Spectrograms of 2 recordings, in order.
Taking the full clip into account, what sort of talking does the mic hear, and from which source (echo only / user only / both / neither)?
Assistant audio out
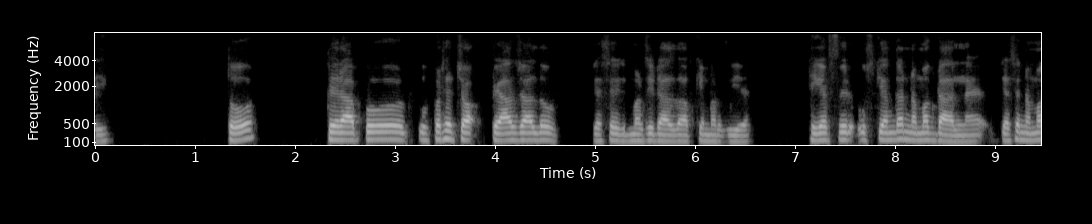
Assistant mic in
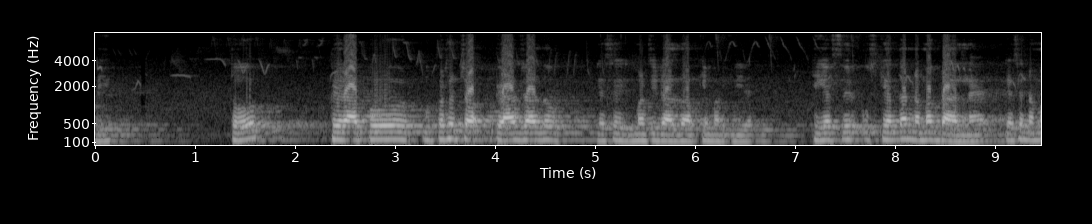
echo only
